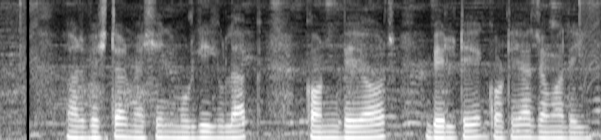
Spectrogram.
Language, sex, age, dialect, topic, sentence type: Bengali, male, 18-24, Rajbangshi, agriculture, statement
